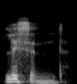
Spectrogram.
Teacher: Don't be tempted to pronounce ED, that E. The E is silent, so listened. Don't add an extra syllable.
